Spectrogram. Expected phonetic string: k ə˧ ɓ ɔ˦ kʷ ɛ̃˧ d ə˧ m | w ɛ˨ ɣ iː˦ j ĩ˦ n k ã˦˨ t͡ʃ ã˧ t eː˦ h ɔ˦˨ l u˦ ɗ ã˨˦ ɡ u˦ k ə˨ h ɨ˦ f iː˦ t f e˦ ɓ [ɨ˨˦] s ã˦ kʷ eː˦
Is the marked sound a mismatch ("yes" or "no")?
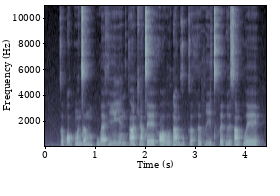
no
